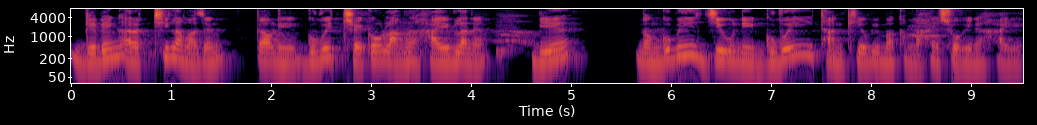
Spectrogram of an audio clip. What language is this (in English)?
Bodo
